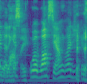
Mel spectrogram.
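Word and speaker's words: Wawasee: Wawasi.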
